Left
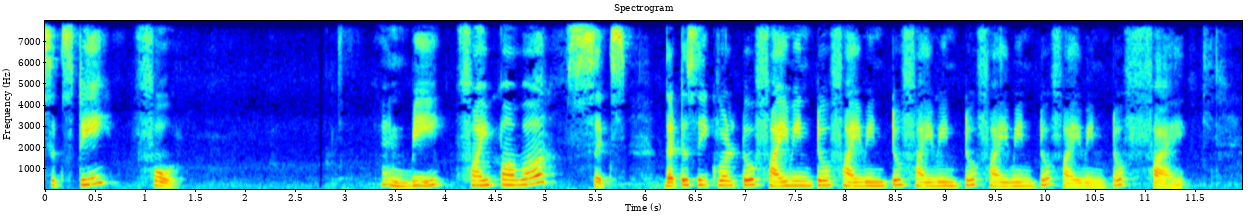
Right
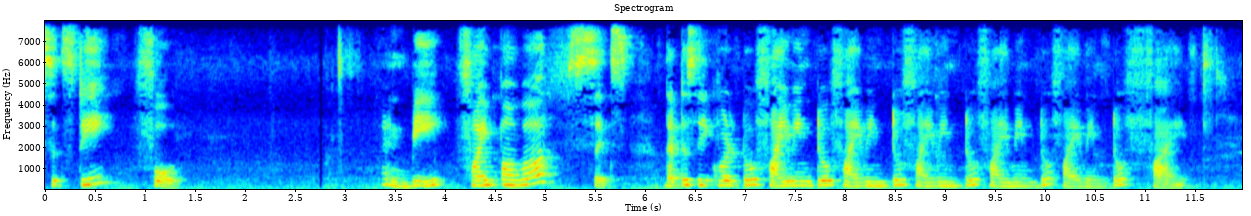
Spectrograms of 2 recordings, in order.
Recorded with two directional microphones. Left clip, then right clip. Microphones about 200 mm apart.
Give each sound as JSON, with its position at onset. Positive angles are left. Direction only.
{"t": 0.0, "sound": "a woman's voice", "side_deg": 45}
{"t": 3.3, "sound": "speech", "side_deg": 40}
{"t": 6.1, "sound": "speech", "side_deg": 45}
